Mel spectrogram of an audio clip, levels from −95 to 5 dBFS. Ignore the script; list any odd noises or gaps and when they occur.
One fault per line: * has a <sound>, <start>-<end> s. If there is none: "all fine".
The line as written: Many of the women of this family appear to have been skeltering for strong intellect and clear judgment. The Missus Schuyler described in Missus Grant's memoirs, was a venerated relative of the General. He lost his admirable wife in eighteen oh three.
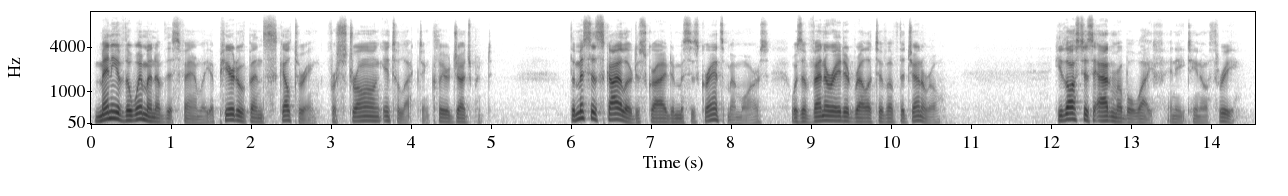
all fine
